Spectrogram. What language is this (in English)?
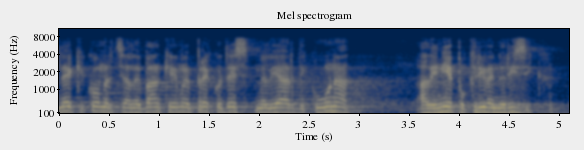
Croatian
